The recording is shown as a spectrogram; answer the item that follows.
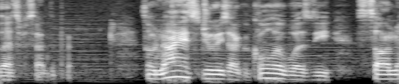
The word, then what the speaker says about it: Gnaeus: I don't know why, but I'm not sure exactly the reason why, but you have to say it, Gnaeus.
